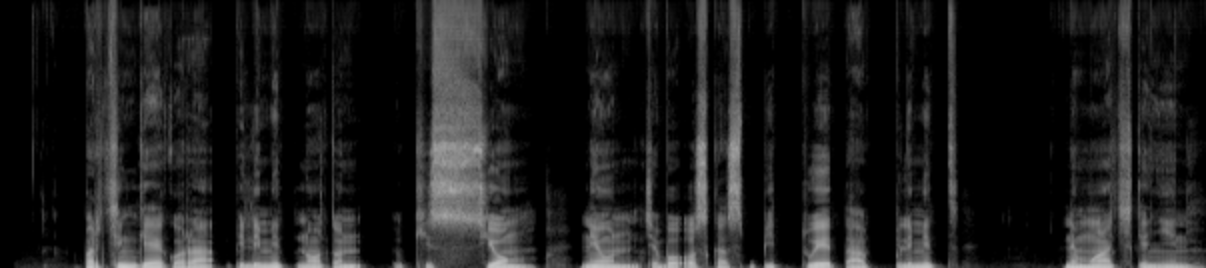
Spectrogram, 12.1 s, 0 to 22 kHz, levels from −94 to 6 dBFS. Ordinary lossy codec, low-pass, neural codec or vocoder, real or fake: none; none; vocoder, 44.1 kHz, 128 mel bands every 256 samples, BigVGAN v2; fake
